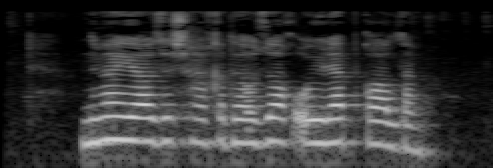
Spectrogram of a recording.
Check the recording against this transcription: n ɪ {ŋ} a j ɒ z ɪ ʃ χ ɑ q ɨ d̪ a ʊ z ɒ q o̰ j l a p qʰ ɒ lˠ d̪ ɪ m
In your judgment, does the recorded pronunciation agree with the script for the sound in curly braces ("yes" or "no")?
no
